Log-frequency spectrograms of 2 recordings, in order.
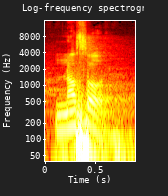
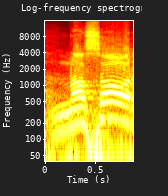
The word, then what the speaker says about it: নাসর: নিয়ে আমরা তাফসীরুল কোরআন মাহফিলে প্রবেশ করছি সূরা নসর কোন সূরা বলেন বলেন নসর না নাসর নুন সোয়াদ র নাসরুন শব্দের শাব্দিক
